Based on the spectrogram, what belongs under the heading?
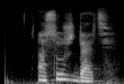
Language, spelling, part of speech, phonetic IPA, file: Russian, осуждать, verb, [ɐsʊʐˈdatʲ], Ru-осуждать.ogg
- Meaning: 1. to condemn, to blame 2. to convict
